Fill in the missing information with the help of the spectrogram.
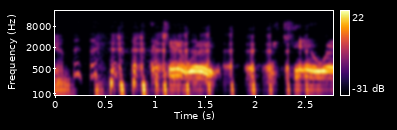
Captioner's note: laughter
